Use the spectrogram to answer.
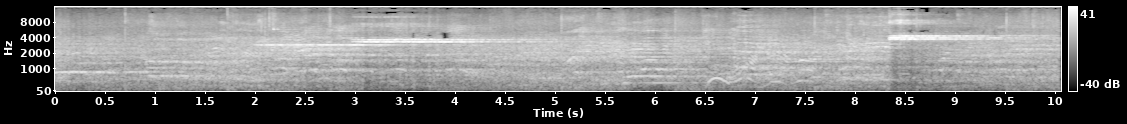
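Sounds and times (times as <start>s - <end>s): sneakers squeaking: 1.4s - 5.5s, 7.5s - 10.0s.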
